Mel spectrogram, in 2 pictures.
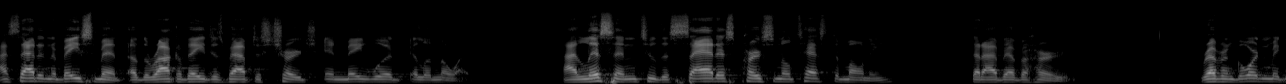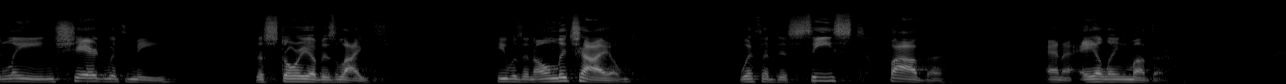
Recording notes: This exposition was recorded at the Woodbridge, VA 2023 Workshop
